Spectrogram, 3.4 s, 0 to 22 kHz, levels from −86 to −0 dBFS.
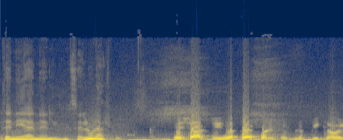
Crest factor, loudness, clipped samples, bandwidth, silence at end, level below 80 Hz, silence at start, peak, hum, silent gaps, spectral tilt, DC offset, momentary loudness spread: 8 dB; -9 LUFS; 0.1%; 15 kHz; 0 s; -20 dBFS; 0 s; 0 dBFS; none; none; -7.5 dB/octave; under 0.1%; 10 LU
